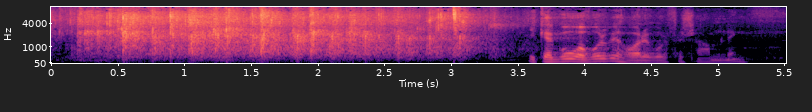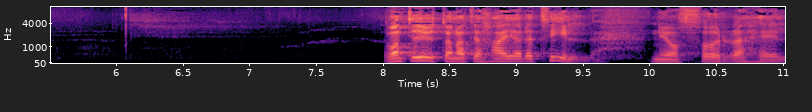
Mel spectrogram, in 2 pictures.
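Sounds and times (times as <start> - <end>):
audience applause: 0.0 - 3.5
speech: 3.6 - 5.4, 8.0 - 11.0.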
